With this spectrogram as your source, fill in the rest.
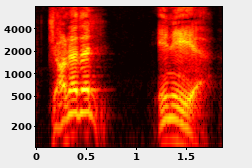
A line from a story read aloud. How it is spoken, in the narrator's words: barks Nurse Howard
